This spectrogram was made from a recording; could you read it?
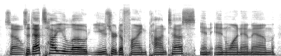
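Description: Casting: male tutorial presenter, smooth clear voice, mid pitch, casual step-by-step instruction, close-miked. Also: moderate pace, a little mellow, no room sound. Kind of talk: casual software tutorial narration.

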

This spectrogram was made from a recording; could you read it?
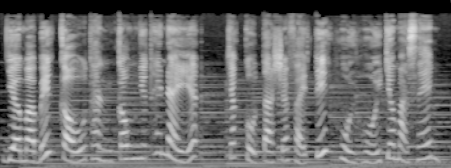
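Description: High gossipy classmate in a cartoon, spiteful and pushy, music behind. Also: female voice, expressive, brisk. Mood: goading. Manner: gossipy, goading. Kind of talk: cartoon voice acting. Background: background music.

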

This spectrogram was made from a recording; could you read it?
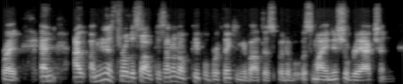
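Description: A man's voice: fairly low pitch, fast, slightly rough, no room sound, poor audio. A man chatting casually as a guest commentator on an arts podcast. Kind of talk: casual chat.

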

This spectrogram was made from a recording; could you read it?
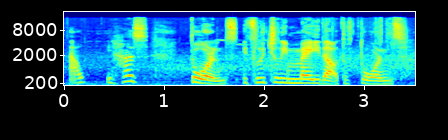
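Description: A woman's voice: mid-range voice, moderate pace, a little mellow, slight background noise. A woman in her thirties chatting casually in a vlog, giggling and thinking aloud as she goes. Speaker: homesteading vlogger. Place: woodland outdoors, then home kitchen. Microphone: camera mic, handheld close then fixed camera.

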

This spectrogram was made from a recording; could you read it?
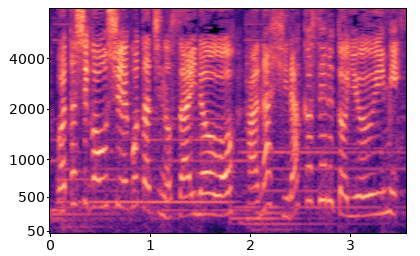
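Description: A woman's voice: high voice, animated, moderate pace, over music. A woman voicing a kindly, earnest schoolteacher pony in a dubbed cartoon, explaining politely as if to a class. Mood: gentle, instructive.

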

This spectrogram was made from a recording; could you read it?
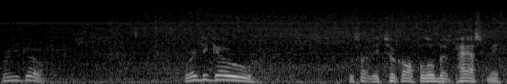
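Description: Man narrating quietly from a boat. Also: fairly high pitch, normal speed. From Northeast Florida. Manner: excited, quiet running commentary. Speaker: fishing vlogger. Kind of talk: casual narration while filming. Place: small boat on a river outdoors. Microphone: handheld phone camera. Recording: outdoor noise, insects behind.

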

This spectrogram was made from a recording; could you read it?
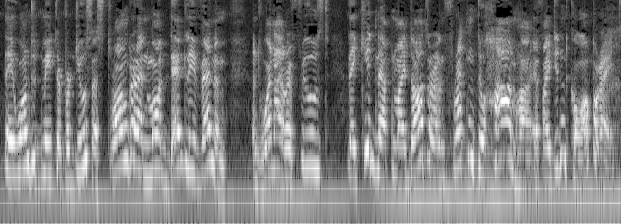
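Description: Earnest doctor, noisy tape. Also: male voice, extremely high pitch, lively intonation, a little fast, pushed and bright, heavily acted. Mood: grave, explaining. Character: earnest male doctor, father, recently kidnapped. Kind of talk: children's audio story acting. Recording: noisy old story cassette.

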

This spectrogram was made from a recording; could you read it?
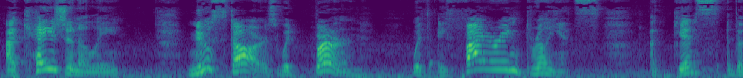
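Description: A middle-aged woman reading a picture book aloud to a child, expressive and deliberate, stressing key words. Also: fairly low pitch, a little hiss or hum, rough recording. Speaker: host of a children's storytime. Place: small indoor room with bookshelves.

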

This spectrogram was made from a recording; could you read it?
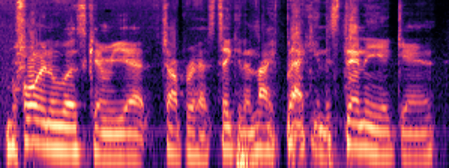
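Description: A man's voice: mid-range voice, fast talker, gravelly, slight background noise. A man narrating a visual novel playthrough aloud in an amused, mock-dramatic way.

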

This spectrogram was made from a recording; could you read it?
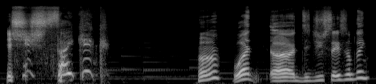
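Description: A woman voicing a young male cartoon hedgehog hero, cocky yet shy, expressive and easily flustered, in an amateur comic dub. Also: mid-range voice, moderate pace, faint music behind. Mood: confused, shy. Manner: expressive, swinging from smug to flustered.

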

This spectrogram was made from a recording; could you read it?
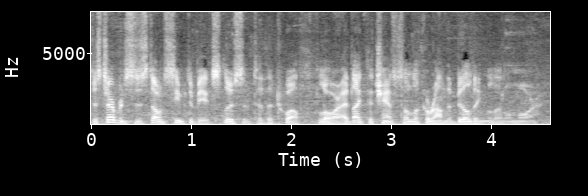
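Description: Creaky, studious scientist. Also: male voice, lowish voice, bright, forceful tone. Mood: curious, detached. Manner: measured wording, technical, matter-of-fact. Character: studious, reserved male ghost-hunting scientist. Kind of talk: game dialogue. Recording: clear background noise.

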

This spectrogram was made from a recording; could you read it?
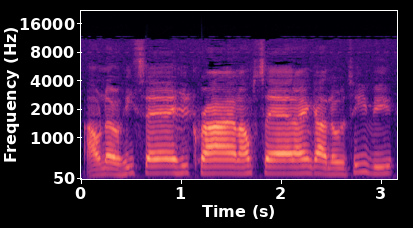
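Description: A man's voice: fairly high pitch, little pitch movement, moderate pace, close to an everyday voice. A young man putting on a slangy, stammering, aggrieved customer for a prank phone call. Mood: plaintive. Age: young adult. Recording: dull lo-fi webcam audio.

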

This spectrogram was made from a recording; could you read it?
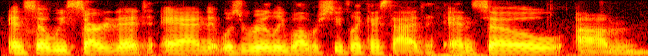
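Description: A middle-aged woman with a low voice speaks over a video call from a room at home. She talks in a friendly, easygoing way, often stopping with fillers and restarting. The sound comes through a laptop webcam mic. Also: little pitch movement, unhurried, creaky, dark tone. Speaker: parks and recreation organizer. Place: home room with window blinds.

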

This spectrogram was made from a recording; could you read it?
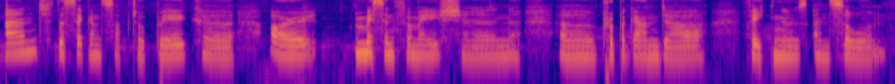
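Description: Brief: woman interpreter, unhurried delivery, mid-range voice, hesitant pauses between phrases. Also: mid-range voice, fairly even intonation, darkish tone. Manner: measured, with frequent hesitations. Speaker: conference interpreter. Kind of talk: simultaneous interpretation of a panel discussion.

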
